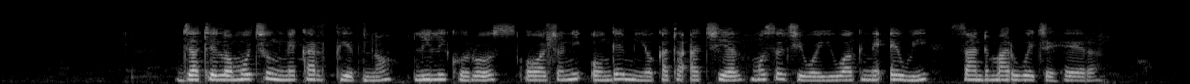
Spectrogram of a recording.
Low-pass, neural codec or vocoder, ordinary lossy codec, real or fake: 7.2 kHz; codec, 16 kHz, 16 kbps, FunCodec, trained on Chinese and English, 50 frames a second; AAC, 24 kbps; fake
